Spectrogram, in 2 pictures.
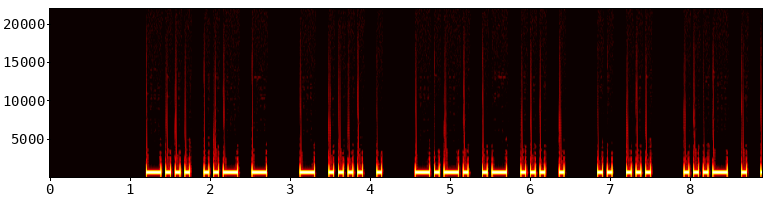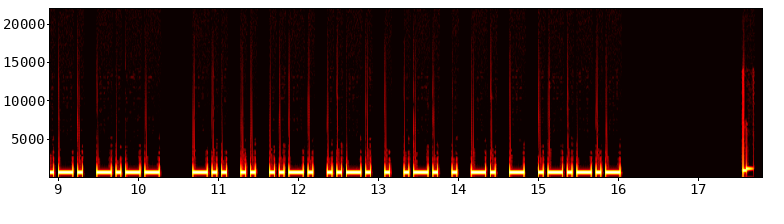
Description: Morse code, heard as a keyed tone, about 20 wpm, 700 Hz. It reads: BUT THE CASE IS VERY DIFFERENT.
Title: Sentences from Top 700 Words 20wpm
